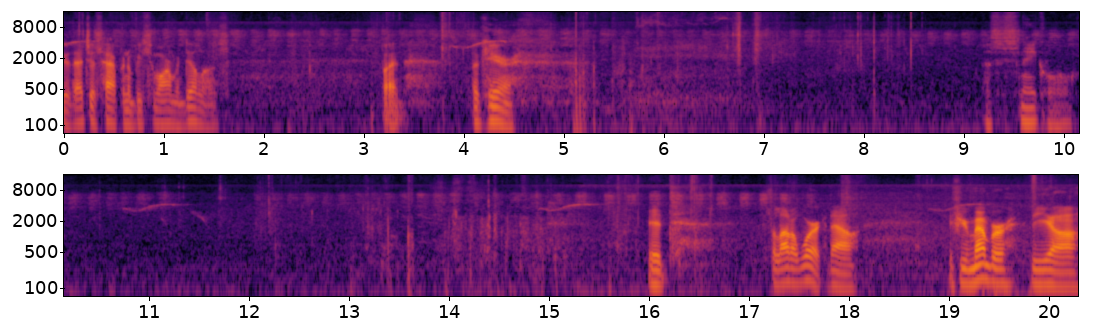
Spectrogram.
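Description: An older man talks calmly and close by, outdoors.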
